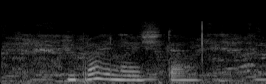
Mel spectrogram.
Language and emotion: Russian, neutral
